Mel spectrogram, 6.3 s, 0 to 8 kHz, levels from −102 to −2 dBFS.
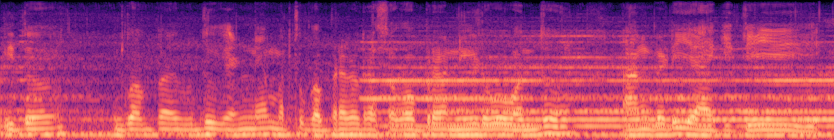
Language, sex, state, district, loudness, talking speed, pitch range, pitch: Kannada, male, Karnataka, Koppal, -16 LUFS, 95 wpm, 115-125 Hz, 120 Hz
